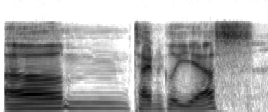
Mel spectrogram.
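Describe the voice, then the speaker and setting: Clear-voiced man running a tabletop game. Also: a little high, fairly even intonation, a bit bright, dry recording, highs cut off. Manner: halting, thinking aloud while explaining rules. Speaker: game master. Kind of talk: casual tabletop game refereeing.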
